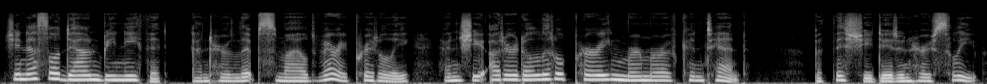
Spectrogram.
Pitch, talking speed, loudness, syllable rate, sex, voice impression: 185 Hz, 165 wpm, -15 LUFS, 4.5 syllables/s, female, feminine, very adult-like, slightly weak, soft, slightly muffled, calm, reassuring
